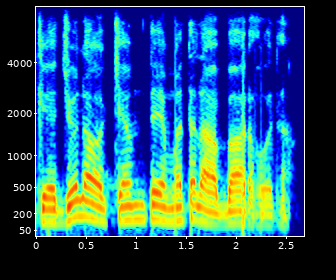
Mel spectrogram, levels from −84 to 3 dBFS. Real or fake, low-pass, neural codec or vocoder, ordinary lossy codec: real; 7.2 kHz; none; Opus, 24 kbps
